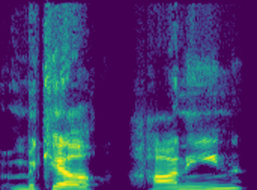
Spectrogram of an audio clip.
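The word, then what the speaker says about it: Mikel Janín: And Mikhail Hanin, I believe is how we say his name now, after asking my entire audience how to say his name.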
